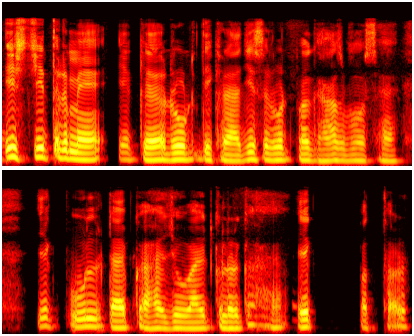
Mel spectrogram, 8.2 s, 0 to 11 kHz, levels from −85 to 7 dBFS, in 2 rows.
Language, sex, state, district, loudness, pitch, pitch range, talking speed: Hindi, male, Bihar, Patna, -18 LUFS, 135 Hz, 125-155 Hz, 190 wpm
